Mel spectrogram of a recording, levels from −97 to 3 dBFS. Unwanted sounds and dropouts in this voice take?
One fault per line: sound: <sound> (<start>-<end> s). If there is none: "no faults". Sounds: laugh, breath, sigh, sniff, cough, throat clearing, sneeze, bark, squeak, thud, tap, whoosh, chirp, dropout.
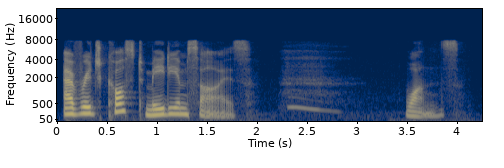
sound: sigh (2.2-3.1 s)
